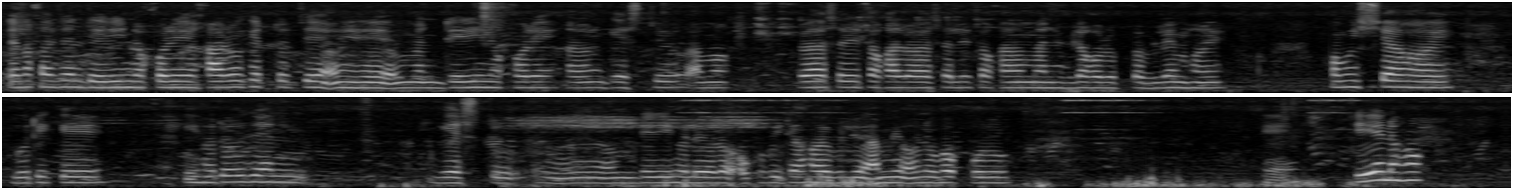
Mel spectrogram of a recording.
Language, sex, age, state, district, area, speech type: Assamese, female, 60+, Assam, Goalpara, urban, spontaneous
